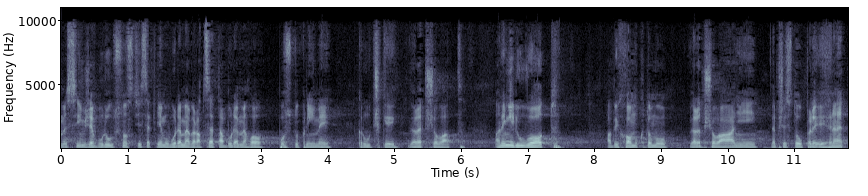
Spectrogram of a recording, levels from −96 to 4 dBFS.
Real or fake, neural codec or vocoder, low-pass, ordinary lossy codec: fake; codec, 16 kHz in and 24 kHz out, 2.2 kbps, FireRedTTS-2 codec; 9.9 kHz; AAC, 48 kbps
